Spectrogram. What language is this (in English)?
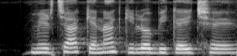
Maithili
